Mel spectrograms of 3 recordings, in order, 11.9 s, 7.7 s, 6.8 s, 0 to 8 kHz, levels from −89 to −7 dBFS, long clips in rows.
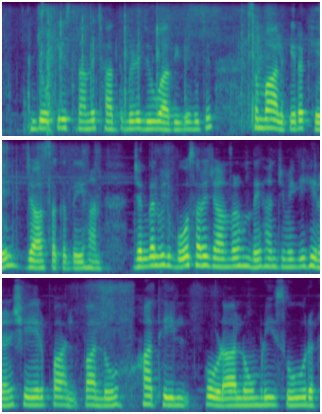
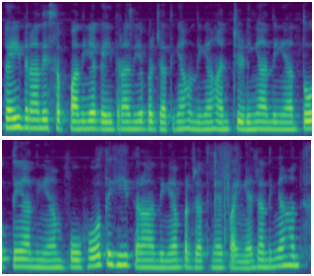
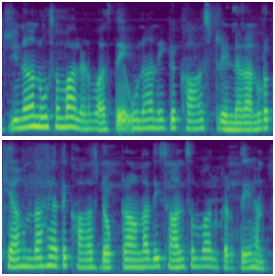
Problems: background sounds at intervals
